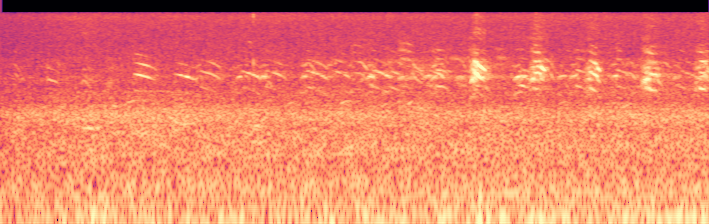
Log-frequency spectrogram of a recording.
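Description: Small birds chirping, many short high calls repeated over a steady low rumble.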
